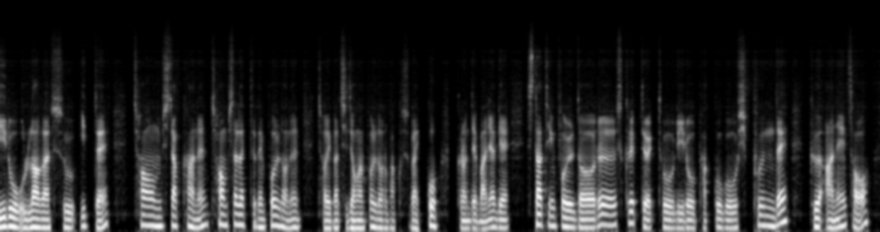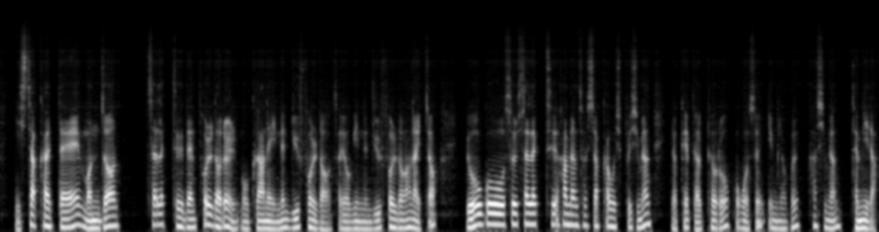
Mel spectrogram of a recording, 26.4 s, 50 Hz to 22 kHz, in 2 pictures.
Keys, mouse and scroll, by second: 2.7 click, 6.6 BackSpace, 8.6 End, 11.7-17.0 typing, 17.1 F3, 18.6 click, 19.9 ctrl+w, 21.1 click, 25.2 ctrl+s, 25.5 F5.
